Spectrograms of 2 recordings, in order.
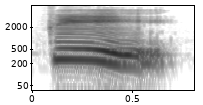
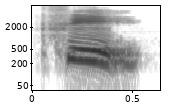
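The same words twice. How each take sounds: First: The vowel is held long. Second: The vowel is cut short. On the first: The speaker calls it right. "the occurrence of the vowel A twice together will lengthen the pronunciation" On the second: The speaker calls it wrong. "and not fee"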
